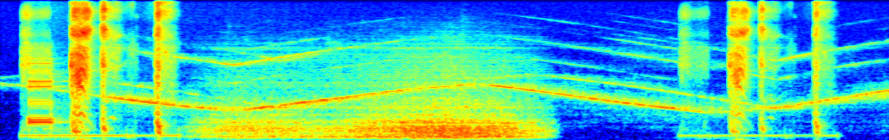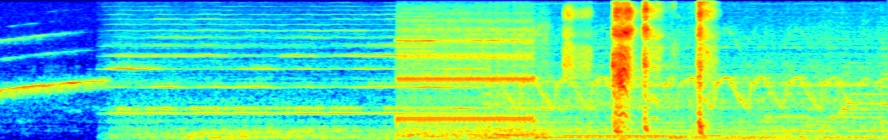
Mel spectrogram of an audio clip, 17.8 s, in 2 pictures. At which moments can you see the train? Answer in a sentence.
The train can be heard from 1.9 to 5.5 s.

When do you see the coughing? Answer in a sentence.
You can hear the coughing from 0.2 to 1.8 s, from 6.8 to 8.3 s and from 14.5 to 16.1 s.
